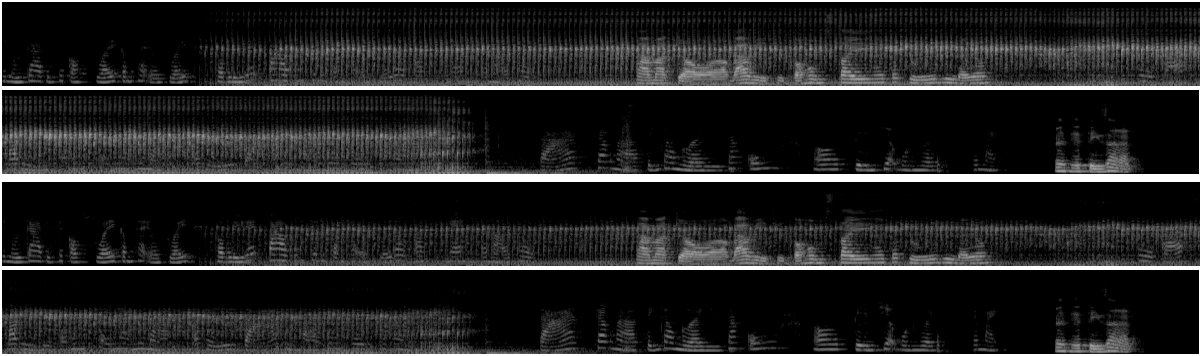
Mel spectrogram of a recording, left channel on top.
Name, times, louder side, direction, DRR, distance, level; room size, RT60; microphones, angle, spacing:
voice 1, 0.0-5.3 11.4-16.5 17.4-21.4 21.7-21.9, right 2 dB, 60° right, 1.6 m, -48 dB
sound 1, 2.0-18.3, left 8 dB, 75° left, 0.6 m, -37 dB
voice 2, 6.3-9.9 22.5-23.3, left 1 dB, 10° left, 0.5 m, -33 dB
11.5 x 6.7 x 4.1 m
head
